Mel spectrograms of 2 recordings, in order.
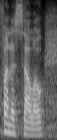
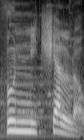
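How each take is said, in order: First: The name is said with an American pronunciation. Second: The name is said with an Italian pronunciation. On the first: The speaker calls it wrong. "you are mispronouncing it" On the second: The speaker calls it right. "It's a beautiful Italian name"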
